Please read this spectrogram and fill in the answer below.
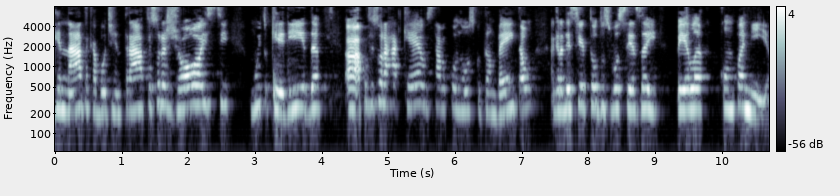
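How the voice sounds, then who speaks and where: A woman's high-pitched, bright, sharp voice, fairly slow and monotone, with flat intonation. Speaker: law professor, host. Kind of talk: interview.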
